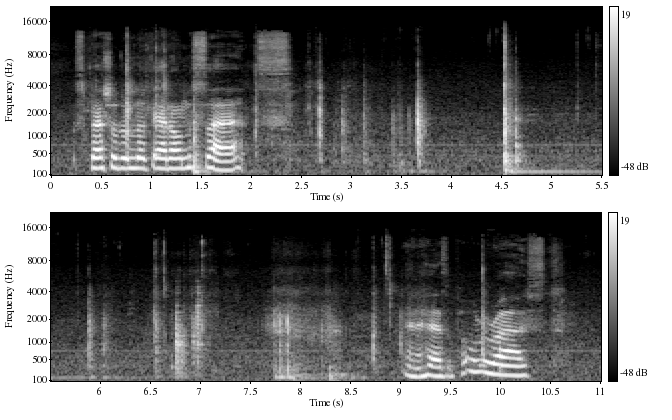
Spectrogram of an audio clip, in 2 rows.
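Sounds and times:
low steady hum: 0.0 - 11.0
appliance housing knocks: 4.5 - 7.1.

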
